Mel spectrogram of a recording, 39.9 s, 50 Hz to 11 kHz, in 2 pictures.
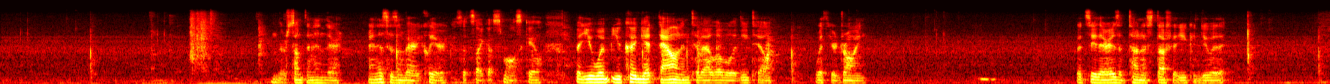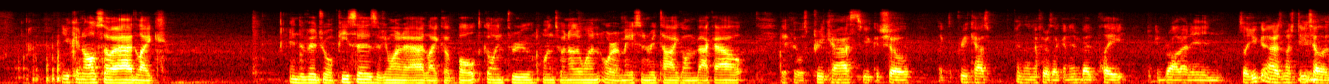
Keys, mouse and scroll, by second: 5.7-6.8 scroll down 5, 7.9 scroll up 3, 10.0-10.5 scroll down 7, 10.8-11.1 scroll down 6, 11.7 scroll up 1, 14.0 click, 15.2-15.5 scroll up 5.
